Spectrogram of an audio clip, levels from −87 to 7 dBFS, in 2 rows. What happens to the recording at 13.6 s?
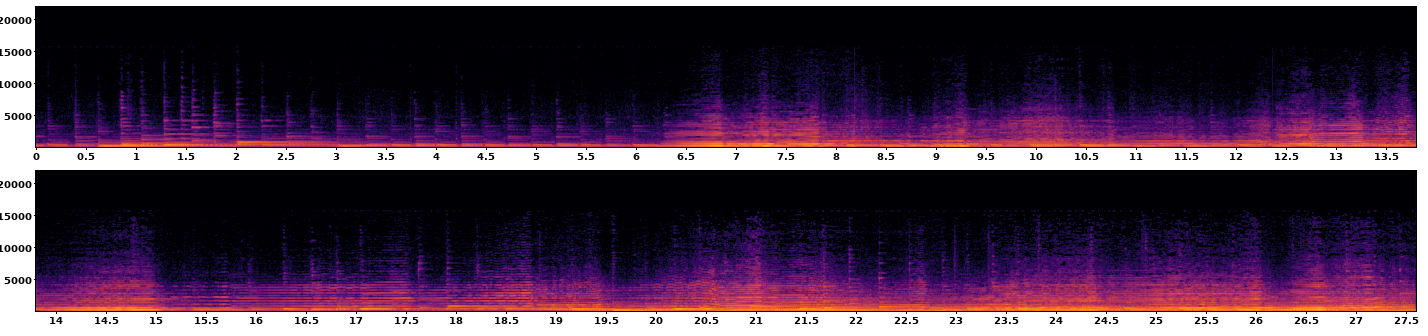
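Nothing goes wrong at 13.6 s; the audio carries straight through that moment without any dropout, glitch or other audible fault.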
